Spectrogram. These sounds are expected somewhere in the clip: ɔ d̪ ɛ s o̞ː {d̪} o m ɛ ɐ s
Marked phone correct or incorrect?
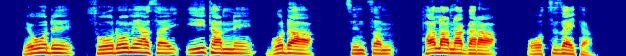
correct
